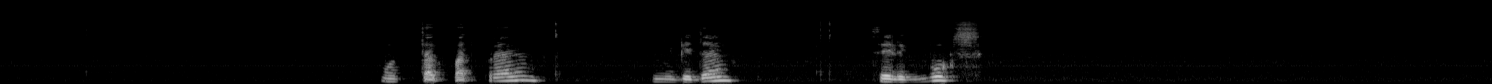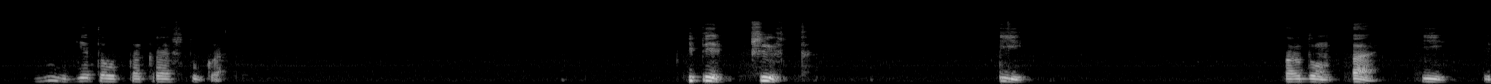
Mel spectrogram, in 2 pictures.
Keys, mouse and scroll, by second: 0.8 click, 8.3 click, 8.9-9.3 scroll down 2, 9.5-10.4 scroll down 2, 10.5 middle click, 15.6-16.5 scroll up 1, 16.7 shift+middle click, 18.2 middle click, 24.9 shift+i, 28.5-29.6 a.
